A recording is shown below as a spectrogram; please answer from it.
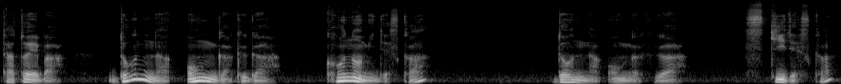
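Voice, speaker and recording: Slow, animated man teaching through a podcast. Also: deep voice, breathy edge. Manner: repeats and paraphrases key words simply for learners. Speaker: podcast host for learners of Japanese. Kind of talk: simple, unscripted language-learning podcast talk.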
